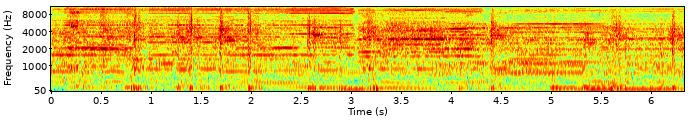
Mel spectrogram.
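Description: Live folk band playing an instrumental passage: strummed acoustic guitar and banjo with a drum kit keeping a steady beat over a sustained bass line.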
